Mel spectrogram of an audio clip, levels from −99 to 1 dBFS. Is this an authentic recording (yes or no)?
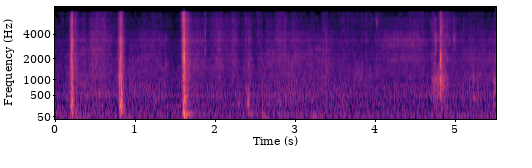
no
